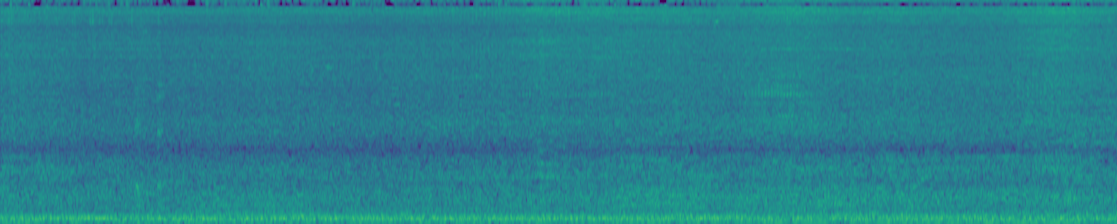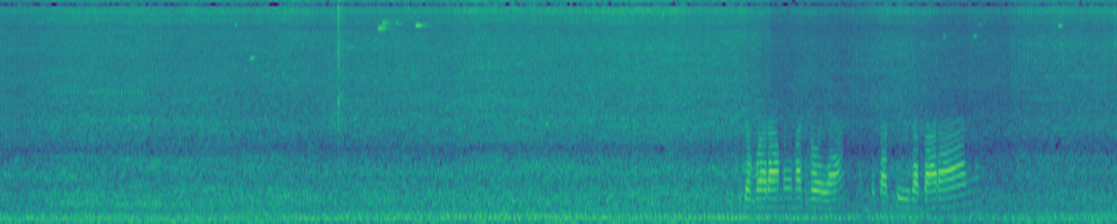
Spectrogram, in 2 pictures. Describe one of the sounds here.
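Many motorcycle engines idle and rumble steadily in slow, crowded traffic.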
